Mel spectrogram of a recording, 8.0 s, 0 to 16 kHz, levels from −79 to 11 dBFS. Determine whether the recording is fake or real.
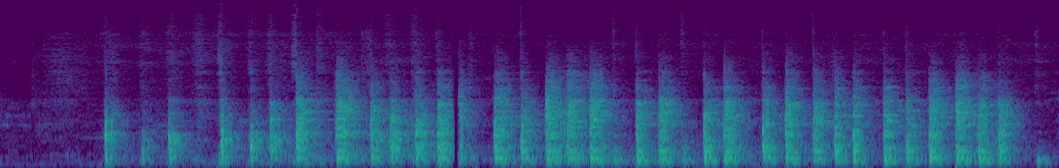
fake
